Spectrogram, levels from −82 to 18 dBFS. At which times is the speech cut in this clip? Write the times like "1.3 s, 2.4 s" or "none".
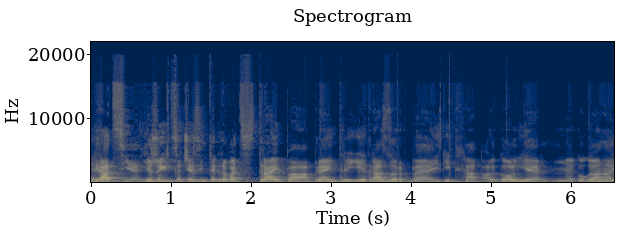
3.4 s, 4.4 s

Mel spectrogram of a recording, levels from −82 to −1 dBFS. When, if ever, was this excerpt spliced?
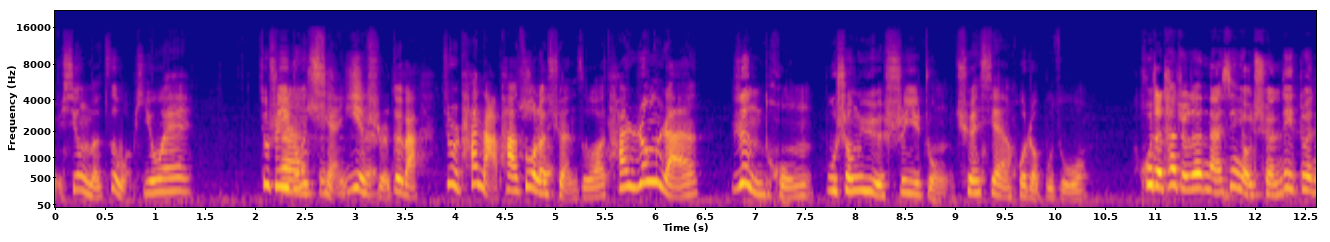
7.6 s, 10.4 s

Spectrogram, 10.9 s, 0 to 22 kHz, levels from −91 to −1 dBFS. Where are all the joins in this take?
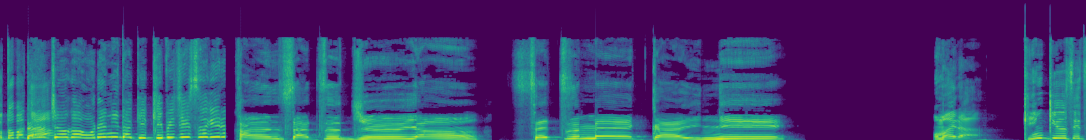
none

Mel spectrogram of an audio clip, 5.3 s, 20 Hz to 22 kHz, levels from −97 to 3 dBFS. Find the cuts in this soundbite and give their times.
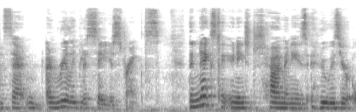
1.2 s, 3.3 s

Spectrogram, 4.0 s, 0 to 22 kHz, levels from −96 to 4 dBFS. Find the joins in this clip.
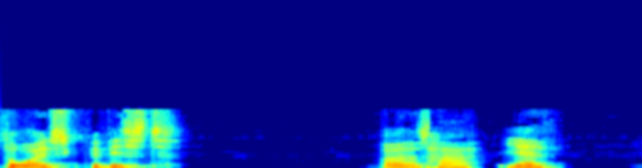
2.7 s, 3.1 s

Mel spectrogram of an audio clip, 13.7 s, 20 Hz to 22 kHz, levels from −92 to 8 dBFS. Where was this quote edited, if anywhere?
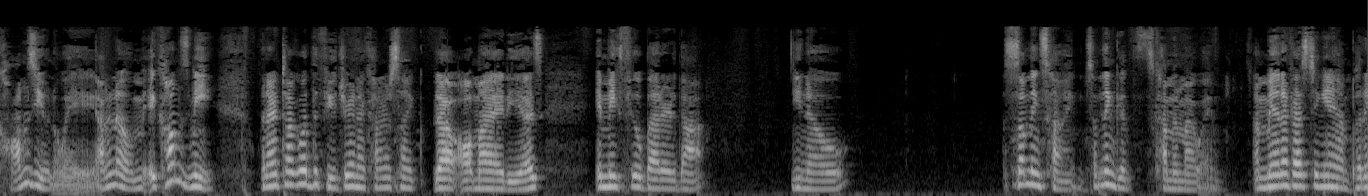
4.4 s, 6.2 s

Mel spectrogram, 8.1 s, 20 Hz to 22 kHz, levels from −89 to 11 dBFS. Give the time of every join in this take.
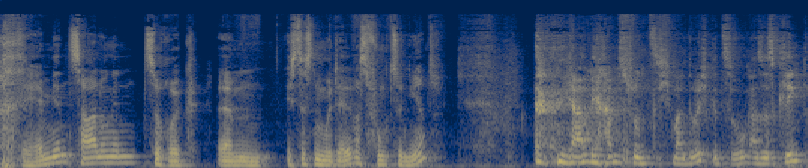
2.1 s

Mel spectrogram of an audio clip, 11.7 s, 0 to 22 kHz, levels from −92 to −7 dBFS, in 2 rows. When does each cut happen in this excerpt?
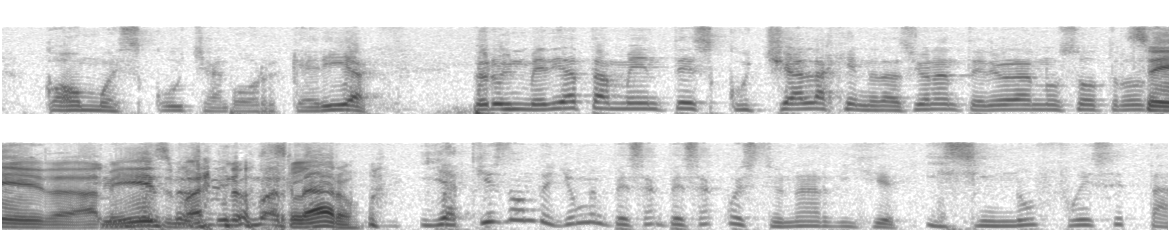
1.1 s, 6.3 s, 7.2 s, 9.1 s, 10.4 s

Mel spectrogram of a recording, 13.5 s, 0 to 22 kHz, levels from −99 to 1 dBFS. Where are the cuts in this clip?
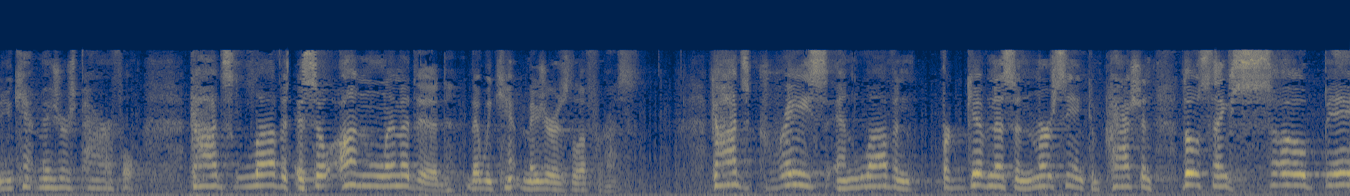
2.9 s, 12.3 s

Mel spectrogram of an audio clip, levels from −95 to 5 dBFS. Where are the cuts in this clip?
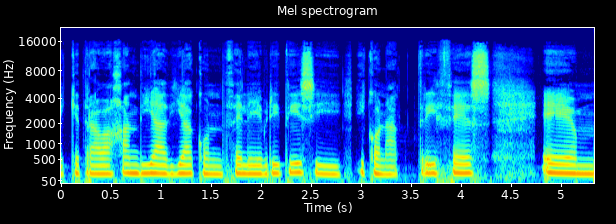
2.9 s

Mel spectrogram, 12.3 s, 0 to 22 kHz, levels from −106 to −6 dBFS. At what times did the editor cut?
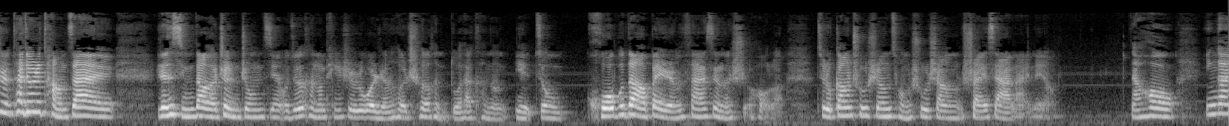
none

